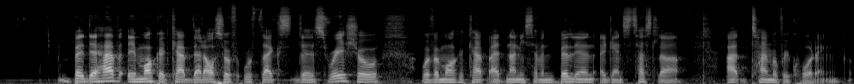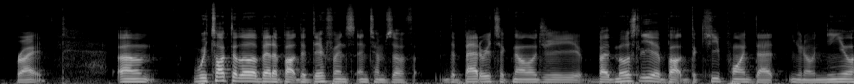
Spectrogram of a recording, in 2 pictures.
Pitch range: 105-120 Hz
